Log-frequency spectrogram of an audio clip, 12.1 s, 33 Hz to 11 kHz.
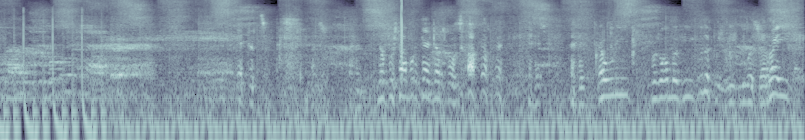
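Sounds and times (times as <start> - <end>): constant low rumble: 0.0 - 12.0
indistinct talking: 0.0 - 12.0.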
